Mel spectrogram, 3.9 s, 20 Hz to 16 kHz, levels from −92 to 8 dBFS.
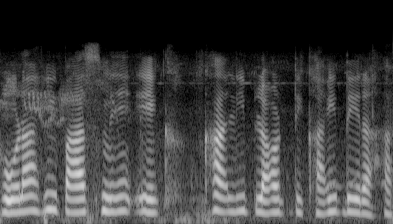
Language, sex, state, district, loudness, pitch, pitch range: Hindi, female, Madhya Pradesh, Dhar, -19 LUFS, 220 Hz, 210-235 Hz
